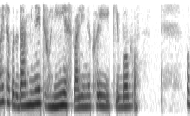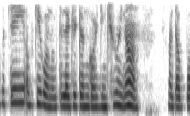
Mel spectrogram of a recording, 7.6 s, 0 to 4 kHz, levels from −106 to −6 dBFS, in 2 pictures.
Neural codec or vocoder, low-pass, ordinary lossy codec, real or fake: none; 3.6 kHz; none; real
